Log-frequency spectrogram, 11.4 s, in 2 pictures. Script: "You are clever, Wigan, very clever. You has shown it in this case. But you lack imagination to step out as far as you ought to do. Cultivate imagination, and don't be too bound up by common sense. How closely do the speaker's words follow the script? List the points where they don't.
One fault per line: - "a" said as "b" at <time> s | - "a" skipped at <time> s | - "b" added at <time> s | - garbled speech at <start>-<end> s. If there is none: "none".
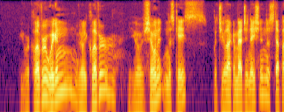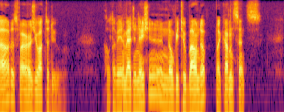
- "has" said as "have" at 2.8 s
